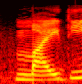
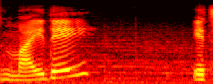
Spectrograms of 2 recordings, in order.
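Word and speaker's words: Mydei: I was pronouncing Maidi as Maid. It's Maidi.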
